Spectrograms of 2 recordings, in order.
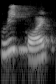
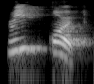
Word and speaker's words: record: Noun record versus record. Verb to record. The noun record emphasizes the first syllable, and the second, the verb record emphasizes the second syllable.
